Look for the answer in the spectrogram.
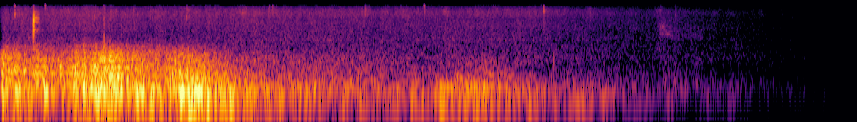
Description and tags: Fast and furious, short thunder recording.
